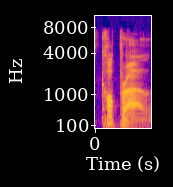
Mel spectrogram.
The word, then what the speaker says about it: Copra: Yeah, it's copra. It's spelled like cobra, except with a P instead of a B.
